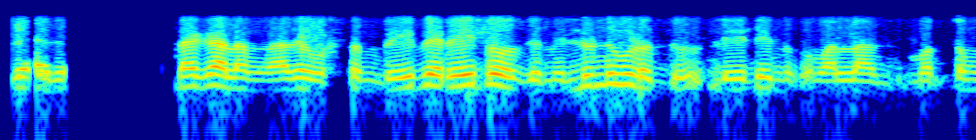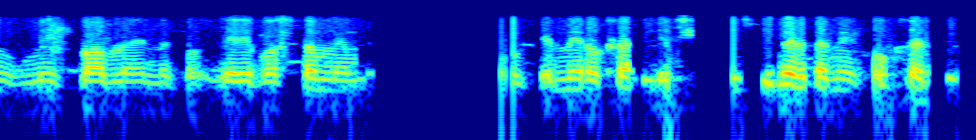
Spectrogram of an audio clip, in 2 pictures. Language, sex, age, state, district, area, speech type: Telugu, male, 18-30, Telangana, Siddipet, rural, conversation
